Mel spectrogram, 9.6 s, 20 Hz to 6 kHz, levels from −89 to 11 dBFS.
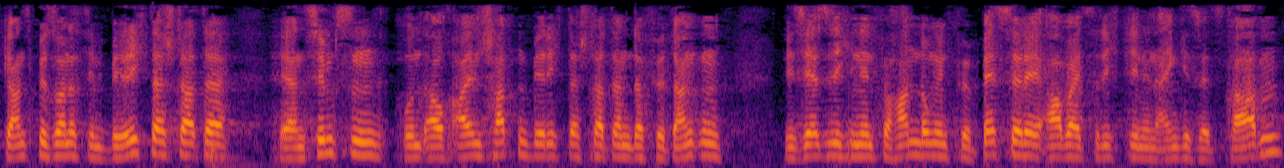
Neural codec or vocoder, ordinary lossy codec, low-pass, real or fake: vocoder, 44.1 kHz, 128 mel bands every 512 samples, BigVGAN v2; AAC, 24 kbps; 5.4 kHz; fake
